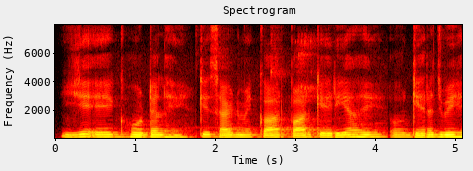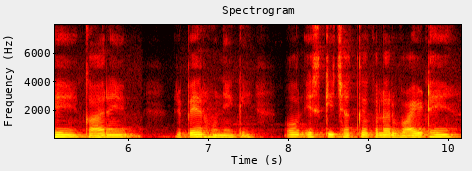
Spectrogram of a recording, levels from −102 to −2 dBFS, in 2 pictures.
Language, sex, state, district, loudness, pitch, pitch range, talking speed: Hindi, male, Chhattisgarh, Sukma, -31 LUFS, 135 Hz, 130-145 Hz, 165 wpm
